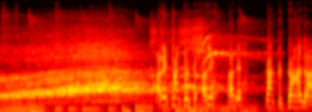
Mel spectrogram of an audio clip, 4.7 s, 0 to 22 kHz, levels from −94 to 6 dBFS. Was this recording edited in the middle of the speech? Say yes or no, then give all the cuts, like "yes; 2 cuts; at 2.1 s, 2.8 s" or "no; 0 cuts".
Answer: no; 0 cuts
